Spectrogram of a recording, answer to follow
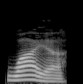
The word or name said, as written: wyat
